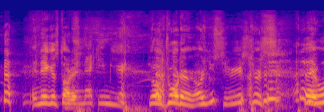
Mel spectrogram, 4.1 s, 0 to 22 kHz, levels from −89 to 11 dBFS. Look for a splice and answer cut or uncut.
uncut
